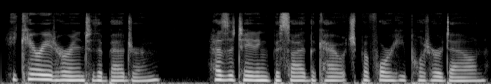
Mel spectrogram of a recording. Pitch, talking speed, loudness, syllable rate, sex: 185 Hz, 185 wpm, -17 LUFS, 5.8 syllables/s, female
